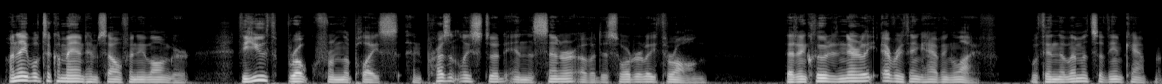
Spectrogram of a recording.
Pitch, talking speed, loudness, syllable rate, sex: 115 Hz, 175 wpm, -19 LUFS, 6.0 syllables/s, male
